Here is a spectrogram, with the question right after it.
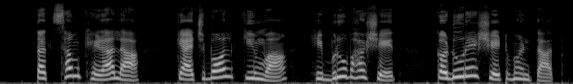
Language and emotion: Marathi, neutral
